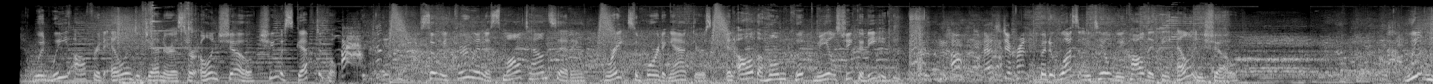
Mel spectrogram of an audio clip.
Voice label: Promos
